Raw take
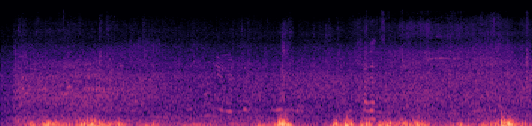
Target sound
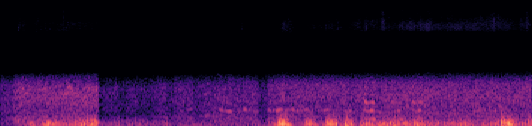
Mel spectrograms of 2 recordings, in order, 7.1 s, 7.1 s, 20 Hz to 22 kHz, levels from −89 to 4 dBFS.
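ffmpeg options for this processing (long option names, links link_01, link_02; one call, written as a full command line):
ffmpeg -i in.wav -filter_complex "[0:a]asuperstop=centerf=3700:order=12:qfactor=0.53,highshelf=frequency=2900:gain=-8.5,aecho=1:1:360|638:0.282|0.501,asplit=3[link_01][link_02][link_03];[link_01]afade=type=out:start_time=1.29:duration=0.02[link_04];[link_02]acompressor=threshold=-39dB:ratio=16,afade=type=in:start_time=1.29:duration=0.02,afade=type=out:start_time=3.56:duration=0.02[link_05];[link_03]afade=type=in:start_time=3.56:duration=0.02[link_06];[link_04][link_05][link_06]amix=inputs=3:normalize=0,highpass=frequency=170:poles=1,volume=1dB" out.wav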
